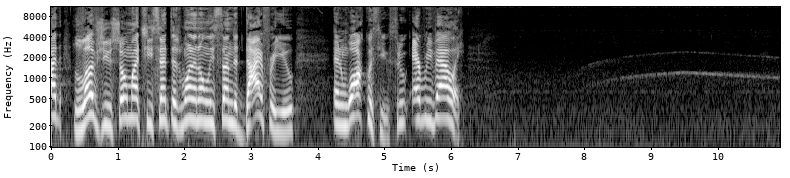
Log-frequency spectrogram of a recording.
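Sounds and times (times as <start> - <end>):
speech: 0.0 - 6.2
ambulance or fire truck siren wailing in a rising sweep: 8.0 - 10.9.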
